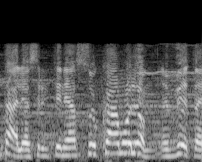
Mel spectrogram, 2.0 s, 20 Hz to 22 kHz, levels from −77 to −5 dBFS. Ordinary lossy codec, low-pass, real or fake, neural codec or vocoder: AAC, 64 kbps; 7.2 kHz; real; none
